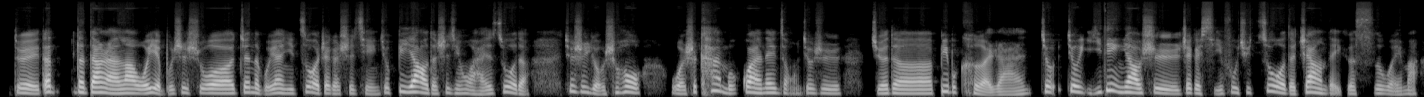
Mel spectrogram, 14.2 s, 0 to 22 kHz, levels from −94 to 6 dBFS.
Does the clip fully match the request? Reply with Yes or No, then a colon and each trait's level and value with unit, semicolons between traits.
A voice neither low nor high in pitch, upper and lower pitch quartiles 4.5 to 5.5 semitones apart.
No: medium, 175 Hz; average, 4.1 semitones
